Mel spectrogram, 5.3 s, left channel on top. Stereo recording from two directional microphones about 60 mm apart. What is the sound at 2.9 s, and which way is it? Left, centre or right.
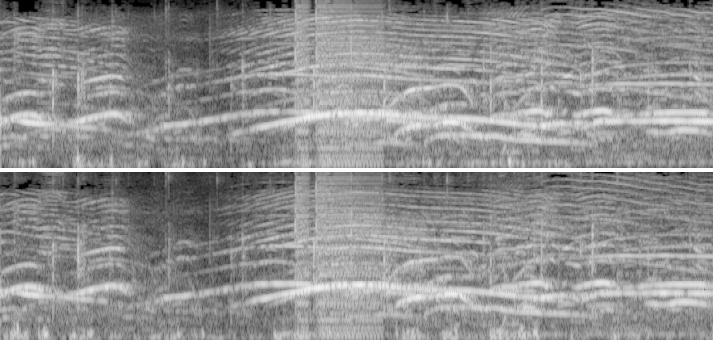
Run, left.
